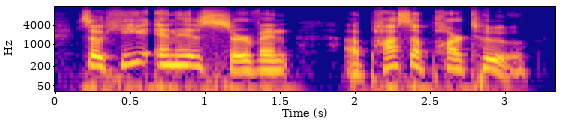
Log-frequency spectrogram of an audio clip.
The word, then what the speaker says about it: Passepartout: So, so he and his servant, Passepartout, and yes, it's pronounced that way because Verne thought he was being clever.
